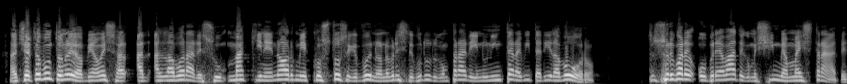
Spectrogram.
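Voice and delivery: high, loud speech to the crowd; booming speech from the podium; rally oration. Acted. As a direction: proclaim it like a political orator. Boss addresses comrades as rally.

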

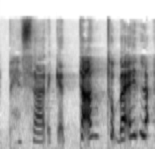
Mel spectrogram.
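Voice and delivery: high, hushed words broken by sobbing; through sobs. A narrator's reading. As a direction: Susan weeping over the baby, high and breathy with sobs. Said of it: "disse Susan tra i singhiozzi".

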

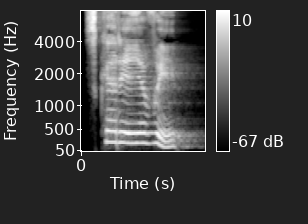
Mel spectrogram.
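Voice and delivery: very slow, dry AI reply. A narrator's reading. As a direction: drop it dryly like a machine. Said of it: "откликнулась Астра".

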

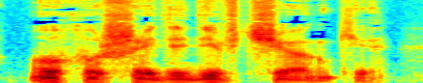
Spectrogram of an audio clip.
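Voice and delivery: soft, low, self-satisfied remark; contented. A narrator's reading. Sergei fondly teasing wife and guest, contented. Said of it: "сказал удовлетворённо".

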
